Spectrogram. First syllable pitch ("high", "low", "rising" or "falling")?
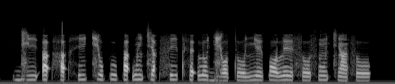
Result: low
